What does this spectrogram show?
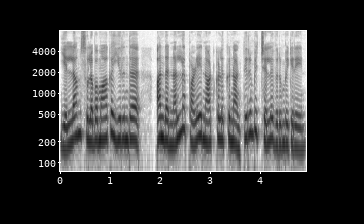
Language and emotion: Tamil, sad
